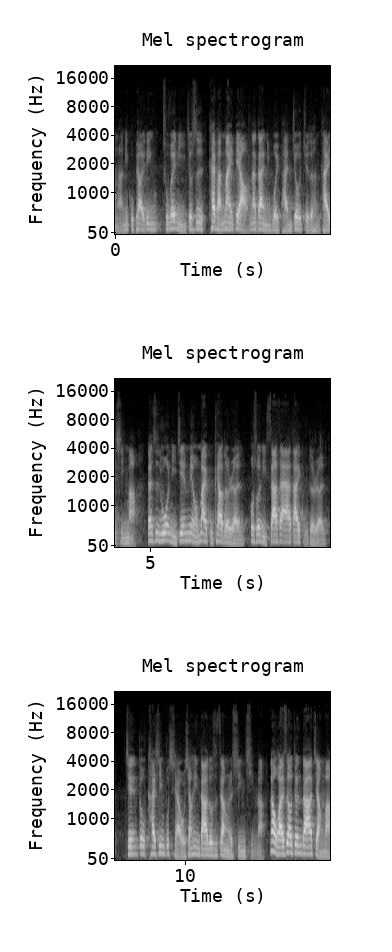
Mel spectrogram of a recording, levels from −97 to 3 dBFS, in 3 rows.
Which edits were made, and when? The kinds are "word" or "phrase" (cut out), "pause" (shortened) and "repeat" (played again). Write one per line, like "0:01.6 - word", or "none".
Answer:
0:01.8 - pause
0:08.6 - pause
0:11.6 - pause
